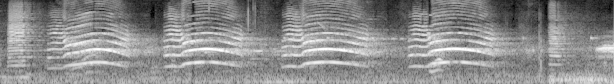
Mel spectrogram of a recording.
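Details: Indian peafowl calling: four loud, drawn-out wailing cries, each arching up then down and lasting about a second, repeated roughly once a second, with a short click and a faint higher note at the end.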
